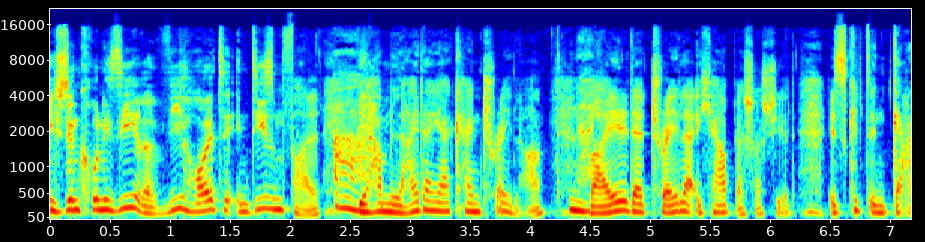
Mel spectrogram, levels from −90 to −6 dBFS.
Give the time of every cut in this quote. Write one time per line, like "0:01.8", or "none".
0:05.7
